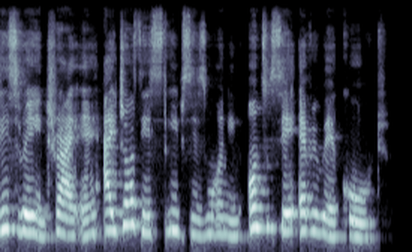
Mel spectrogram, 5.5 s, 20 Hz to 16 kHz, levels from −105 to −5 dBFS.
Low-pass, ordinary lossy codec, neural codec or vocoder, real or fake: 14.4 kHz; none; vocoder, 44.1 kHz, 128 mel bands, Pupu-Vocoder; fake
